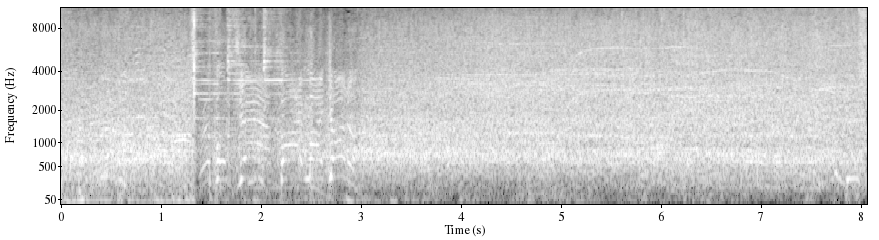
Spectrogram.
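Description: Boxing arena crowd noise: a steady din of many voices, with a cluster of short sharp sounds and a brief louder voice about a second and a half in.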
